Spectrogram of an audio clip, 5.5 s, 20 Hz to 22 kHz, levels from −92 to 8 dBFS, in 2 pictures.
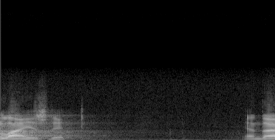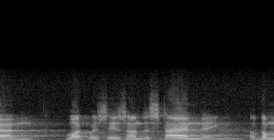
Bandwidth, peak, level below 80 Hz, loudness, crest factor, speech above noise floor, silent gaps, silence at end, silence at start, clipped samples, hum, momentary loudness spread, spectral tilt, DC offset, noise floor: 9.4 kHz; -4 dBFS; -64 dBFS; -23 LUFS; 20 dB; 38 dB; none; 0 s; 0 s; under 0.1%; none; 19 LU; -5 dB/octave; under 0.1%; -62 dBFS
